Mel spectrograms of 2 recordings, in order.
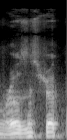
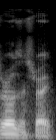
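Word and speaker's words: Rozenstruik: Um, I'm so confused because they pronounced his name Rosenstruck before, like in his previous fights, and now it's Rosenstrike.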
